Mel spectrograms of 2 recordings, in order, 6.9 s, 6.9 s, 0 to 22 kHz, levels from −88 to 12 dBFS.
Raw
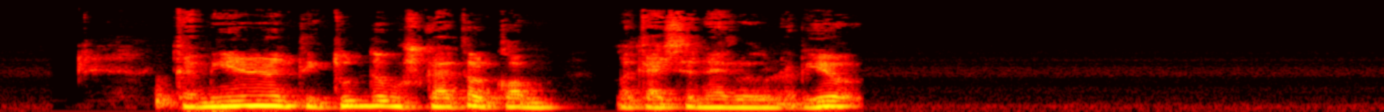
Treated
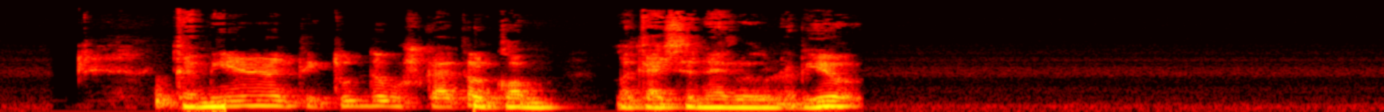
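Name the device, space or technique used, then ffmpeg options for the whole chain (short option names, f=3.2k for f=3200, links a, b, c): parallel compression: -filter_complex "[0:a]asplit=2[a][b];[b]acompressor=threshold=-34dB:ratio=6,volume=-2dB[c];[a][c]amix=inputs=2:normalize=0,asettb=1/sr,asplit=3[d][e][f];[d]atrim=end=1.124[g];[e]atrim=start=1.12:end=2.37,asetpts=PTS-STARTPTS,afade=t=in:d=0.004:c=qsin,afade=t=out:st=1.246:d=0.004:c=qsin,acrossover=split=230 3400:gain=0.0708 1 0.141[h][i][j];[h][i][j]amix=inputs=3:normalize=0[k];[f]atrim=start=2.366[l];[g][k]acrossfade=d=0.004:c1=hsin:c2=qsin[m];[m][l]acrossfade=d=0.004:c1=qsin:c2=hsin"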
